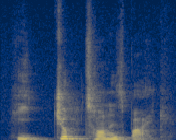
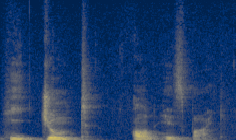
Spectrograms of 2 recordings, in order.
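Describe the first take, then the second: First: The t sound links smoothly into the next word. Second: Each word is said separately, without linking. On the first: The speaker calls it right. "Hopefully you can hear how much faster and natural that sounds" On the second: The speaker calls it wrong. "than he jumped on his bike"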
